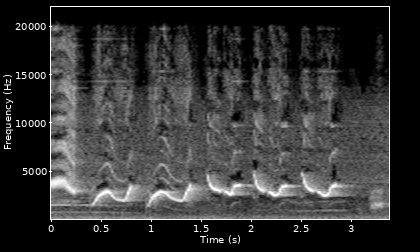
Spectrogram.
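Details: Morning voice-training song of a Chinese hwamei in contest style: a sharp opening note, then five clear whistled phrases that rise, dip and loop, about twice a second, ending in a short low chatter.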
